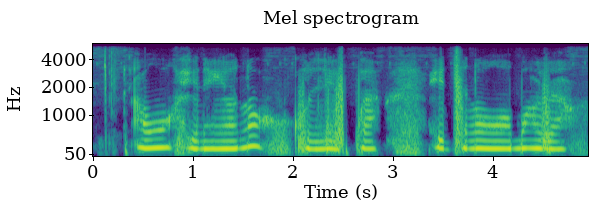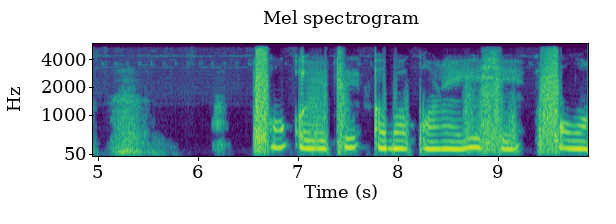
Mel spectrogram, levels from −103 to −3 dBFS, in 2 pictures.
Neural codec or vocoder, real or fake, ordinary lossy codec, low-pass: none; real; none; 5.4 kHz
